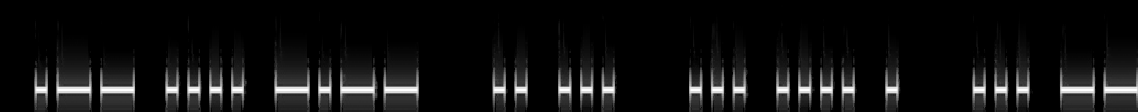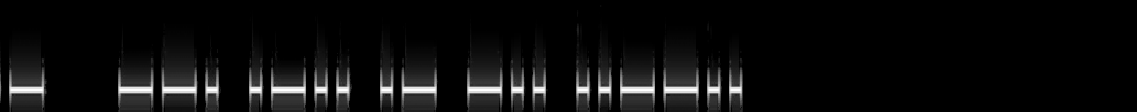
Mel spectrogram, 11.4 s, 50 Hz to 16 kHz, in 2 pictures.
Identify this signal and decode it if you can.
Morse code, heard as a keyed tone, about 22 wpm, 700 Hz. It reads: WHY IS SHE SO GLAD?
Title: Sentences from Top 800 Words 22wpm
